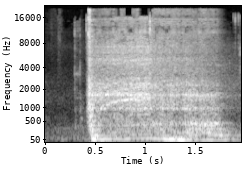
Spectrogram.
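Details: Austin Mini 850 pickup barn find stored 30 years, after new floor starter switch installed: strong brief churn on the starter for about 1.5 seconds; normal cranking.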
